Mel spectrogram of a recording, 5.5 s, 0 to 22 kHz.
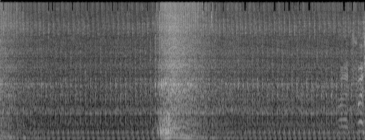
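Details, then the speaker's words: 2024 KTM 500 XW-F single-cylinder with Vortex ECU installed on stock intake; idle snaps up to a sharp rev when opened fast and drops back cleanly without stumbling; throttle response healthy. "all the way open fast well you can see in here now that it's very responsive"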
